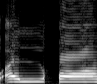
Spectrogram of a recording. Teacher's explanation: یہاں حرف القاف ہے، قاف کی ادائیگی زبان کے جڑ اور تالو کے نرم حصے سے ہے. قاف حروف التفخیم میں سے ہے، تو ہمیں یہ حرف کو موٹی آواز میں ادا کرنا ہے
